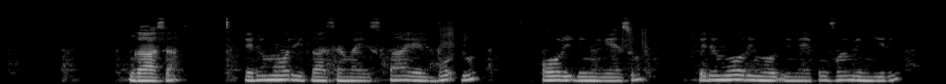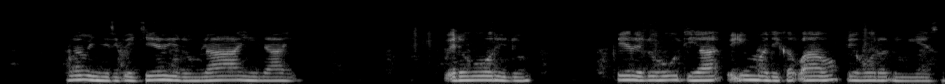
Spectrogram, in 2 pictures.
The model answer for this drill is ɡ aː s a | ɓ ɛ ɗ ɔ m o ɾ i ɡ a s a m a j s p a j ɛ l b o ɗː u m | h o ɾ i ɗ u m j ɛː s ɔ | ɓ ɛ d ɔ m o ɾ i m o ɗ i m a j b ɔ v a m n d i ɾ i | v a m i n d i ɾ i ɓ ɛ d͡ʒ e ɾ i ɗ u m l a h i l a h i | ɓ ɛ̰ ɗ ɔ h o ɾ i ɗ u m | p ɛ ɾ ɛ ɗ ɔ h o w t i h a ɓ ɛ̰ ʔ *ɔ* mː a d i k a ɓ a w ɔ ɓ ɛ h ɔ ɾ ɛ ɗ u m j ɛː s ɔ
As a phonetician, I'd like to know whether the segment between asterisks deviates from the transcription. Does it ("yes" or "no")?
yes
